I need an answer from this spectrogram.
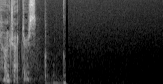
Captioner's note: speaking French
